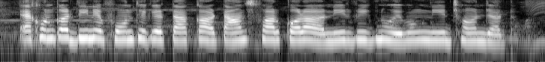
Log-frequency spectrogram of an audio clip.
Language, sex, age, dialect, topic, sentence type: Bengali, female, <18, Rajbangshi, banking, question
